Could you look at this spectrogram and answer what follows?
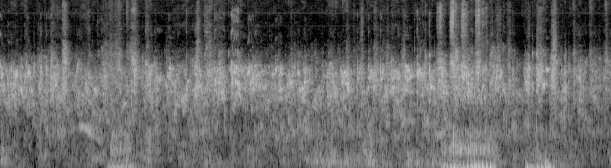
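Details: Nestling budgerigars keep up hoarse, shrill begging squawks throughout, rising and falling in intensity, with a few low knocks and rustles.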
